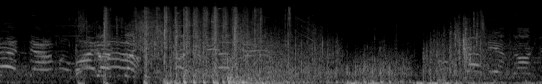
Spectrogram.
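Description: Automatic gunfire and rapid shots rattle through a Battlefield 3 firefight on PS3, loud and dense bursts mixed with shouted in-game voices and a brief whistling sweep near the start.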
